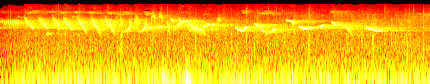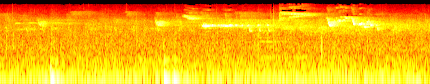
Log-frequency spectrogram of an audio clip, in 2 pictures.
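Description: Several songbirds singing: a busy run of quick chirps and short trills, over a faint low rumble.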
